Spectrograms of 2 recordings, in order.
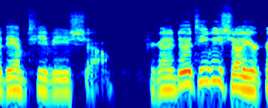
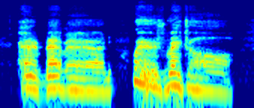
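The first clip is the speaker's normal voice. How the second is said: forced, put-on gruff masked-hero voice.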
